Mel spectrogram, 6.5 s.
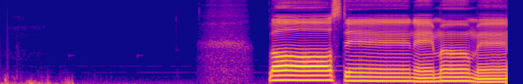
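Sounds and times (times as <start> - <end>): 
male ambient lead vocal: 3.4 - 6.4.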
